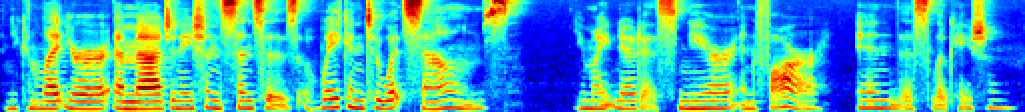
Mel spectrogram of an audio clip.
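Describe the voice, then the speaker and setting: A yoga and meditation instructor, a woman, gently and calmly guides a relaxation meditation. She speaks very slowly with long pauses between phrases, and her mid-pitched voice often drops into a noticeable creak.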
